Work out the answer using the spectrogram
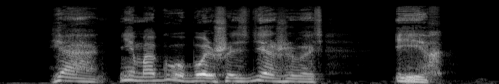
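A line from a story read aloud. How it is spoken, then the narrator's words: Hoarse, broken speech. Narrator (Russian): В горле у него хрипело, речь прерывалась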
